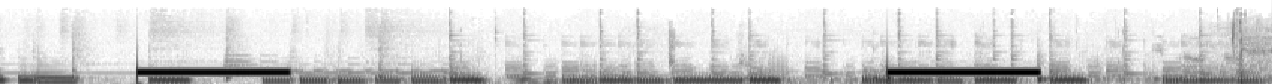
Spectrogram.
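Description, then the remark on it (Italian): An outgoing WhatsApp call rings unanswered: two loud, steady ringback tones, each about a second long and several seconds apart, over quieter rhythmic music playing in the background. “Non risponde, non prende il telefono.”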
